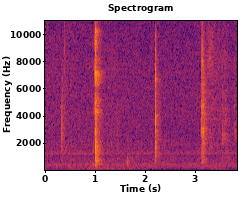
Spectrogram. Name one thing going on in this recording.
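Small glass stones click against glass.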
